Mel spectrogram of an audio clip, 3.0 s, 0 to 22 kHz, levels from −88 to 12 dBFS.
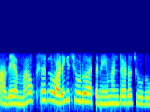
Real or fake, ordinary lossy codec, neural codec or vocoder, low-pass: real; none; none; 3.6 kHz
